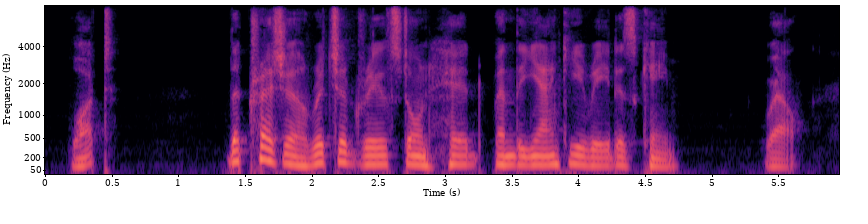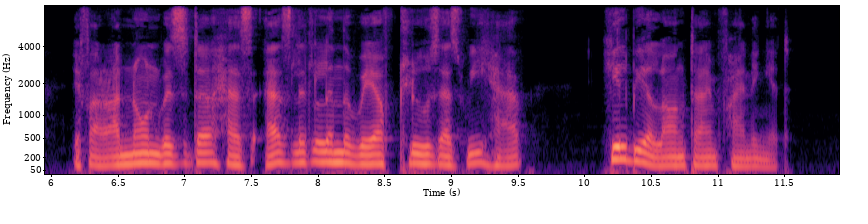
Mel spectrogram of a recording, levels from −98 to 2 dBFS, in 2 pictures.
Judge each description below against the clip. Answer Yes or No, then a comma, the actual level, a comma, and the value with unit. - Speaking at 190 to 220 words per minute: No, average, 170 wpm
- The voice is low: Yes, low, 115 Hz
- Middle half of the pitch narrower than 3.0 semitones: No, average, 3.5 semitones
